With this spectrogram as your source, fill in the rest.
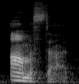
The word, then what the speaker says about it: Amistad: alright next up is Amistad alright listen to me um assad has three syllables ah myths Todd all right so listen again um miss Todd now you say it great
